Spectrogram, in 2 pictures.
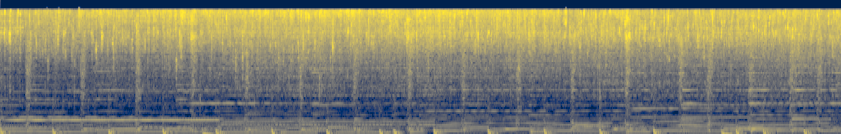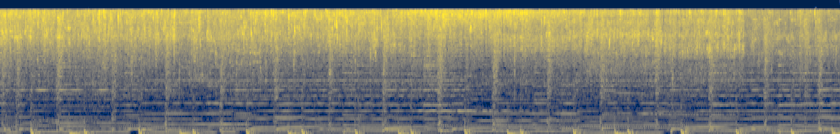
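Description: Chicken breast pieces sizzling as they fry in hot oil in a frying pan, a steady crackling hiss. Background music with a steady beat plays under it.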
